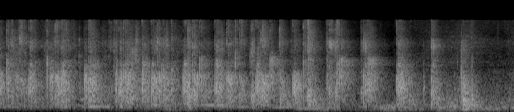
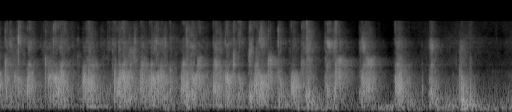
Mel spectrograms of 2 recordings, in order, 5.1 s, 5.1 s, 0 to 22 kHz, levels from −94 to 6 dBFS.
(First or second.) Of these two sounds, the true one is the first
